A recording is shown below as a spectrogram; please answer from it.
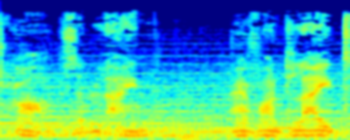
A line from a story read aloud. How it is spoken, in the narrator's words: He said to me in a sharp whisper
